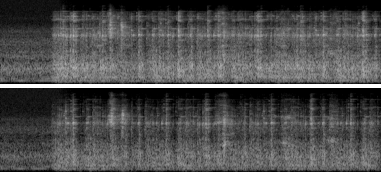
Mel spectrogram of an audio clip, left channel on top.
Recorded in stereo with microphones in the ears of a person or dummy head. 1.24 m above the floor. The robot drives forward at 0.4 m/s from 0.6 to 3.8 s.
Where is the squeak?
I don't hear a squeak.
